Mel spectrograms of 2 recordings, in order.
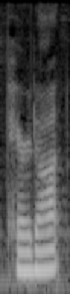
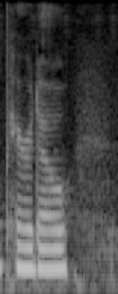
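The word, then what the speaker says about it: peridot: and green reflective Glitters I'm also going to refer to this as pear dot cuz some people might might know it as that but I guess it's also parido that's like the French probably pronunciation but I have had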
